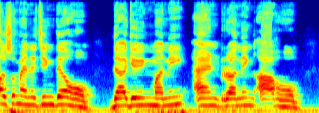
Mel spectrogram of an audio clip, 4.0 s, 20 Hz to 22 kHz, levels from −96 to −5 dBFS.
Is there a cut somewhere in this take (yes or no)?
no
